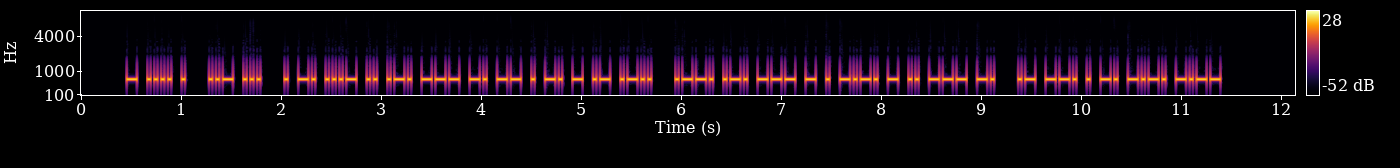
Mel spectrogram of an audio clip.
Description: Morse code, heard as a keyed tone, about 34 wpm, 700 Hz. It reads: THE US ENVIRONMENTAL PROTECTION AGENCY
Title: Sets of 5 Words Encore2 35wpm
